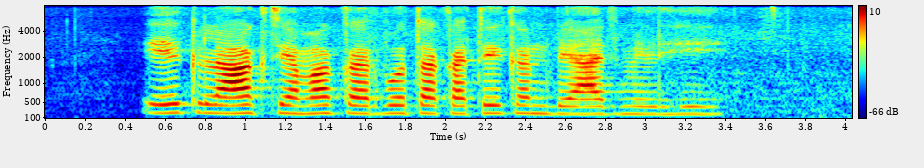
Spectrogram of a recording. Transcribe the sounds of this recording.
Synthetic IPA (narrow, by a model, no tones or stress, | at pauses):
eːklaːkʰd͡ʒəmakəɾbot̪akət̪ekənbjaːd͡ʒmɪlɦiː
